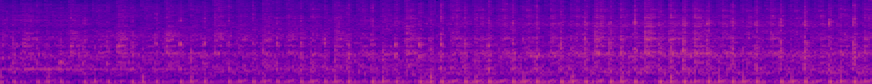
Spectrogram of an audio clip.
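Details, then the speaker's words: Harley-Davidson Road King on a test ride after extensive repairs: lumpy V-twin idle with a loose, tinny clatter on each pulse. A loose exhaust baffle is suspected, to be checked once it cools; the exhaust shows discoloration. "That's a loose baffle. So, we're going to have to let her cool off and check that thing later. You can definitely hear it rattling in there."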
